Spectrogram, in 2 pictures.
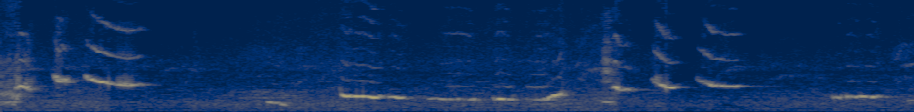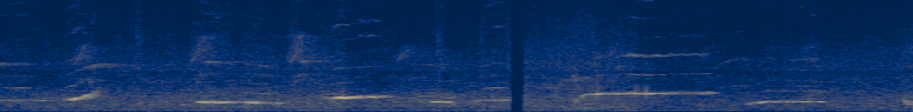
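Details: Song of a juvenile pied butcherbird from Australia: a varied string of pure, flute-like whistles that slide up and down, some high sharp upslurs mixed with lower mellow phrases, delivered almost continuously.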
